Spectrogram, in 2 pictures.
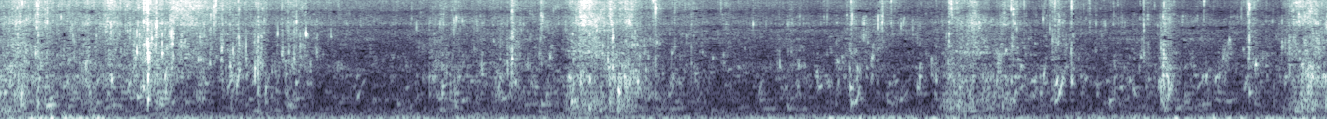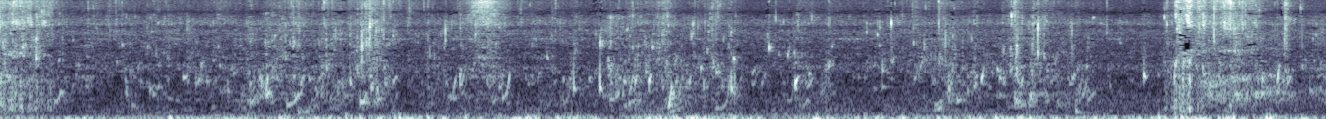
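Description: Lake water splashing and sloshing close by as a person swims through it, in loose swells every second or two, over a steady low rumble.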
